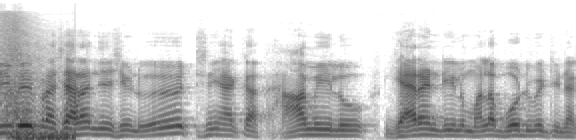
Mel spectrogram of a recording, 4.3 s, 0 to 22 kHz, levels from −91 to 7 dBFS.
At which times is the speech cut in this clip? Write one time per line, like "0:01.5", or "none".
0:02.0

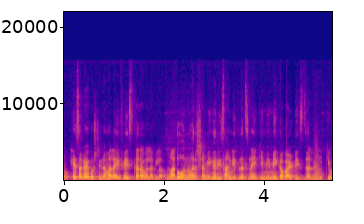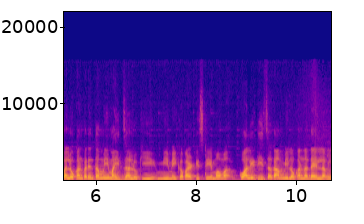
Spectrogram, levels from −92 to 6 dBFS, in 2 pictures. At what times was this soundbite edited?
0:02.2
0:05.1

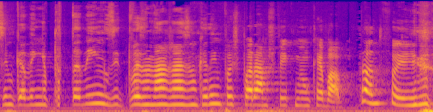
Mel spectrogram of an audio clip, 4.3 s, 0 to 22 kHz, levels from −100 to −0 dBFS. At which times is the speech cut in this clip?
none

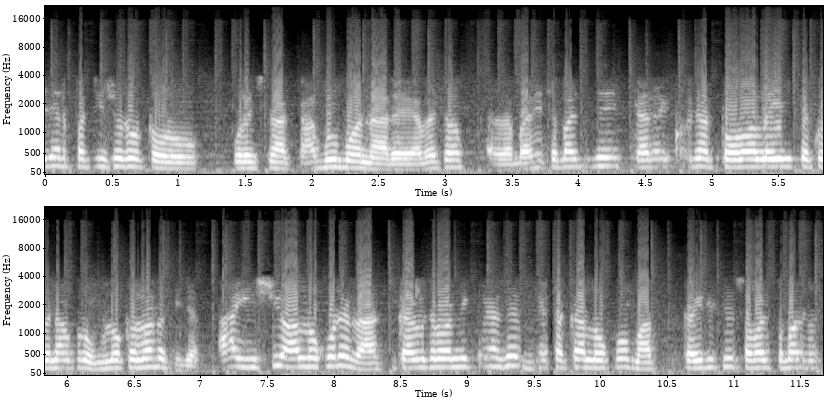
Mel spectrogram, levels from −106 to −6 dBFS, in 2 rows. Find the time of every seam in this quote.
0:03.3
0:07.1

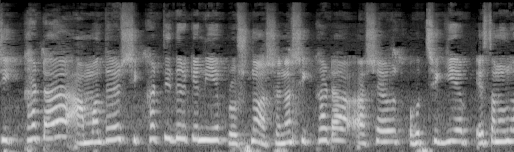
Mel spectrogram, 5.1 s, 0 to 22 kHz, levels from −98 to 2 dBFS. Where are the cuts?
none

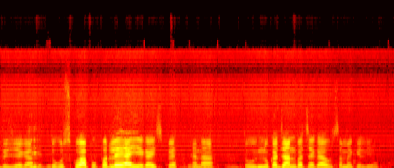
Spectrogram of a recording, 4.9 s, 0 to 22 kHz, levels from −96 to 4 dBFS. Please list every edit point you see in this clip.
none

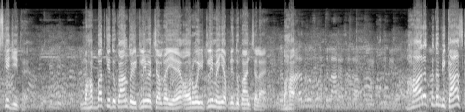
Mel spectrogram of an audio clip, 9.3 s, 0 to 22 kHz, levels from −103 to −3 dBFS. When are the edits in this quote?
none

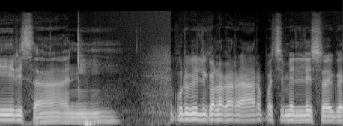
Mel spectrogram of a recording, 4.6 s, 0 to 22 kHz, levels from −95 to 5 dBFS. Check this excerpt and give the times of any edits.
0:02.3

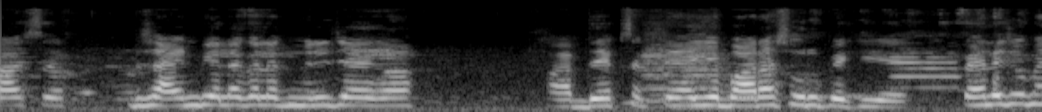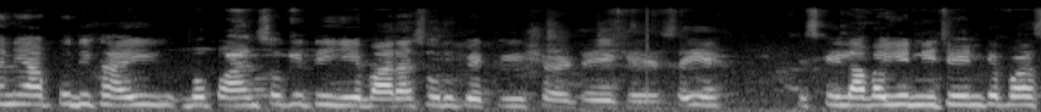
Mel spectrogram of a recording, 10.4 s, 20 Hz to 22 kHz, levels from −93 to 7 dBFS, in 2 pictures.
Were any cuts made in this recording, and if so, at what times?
none

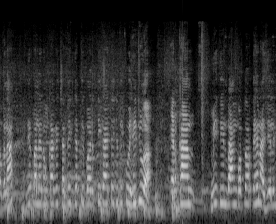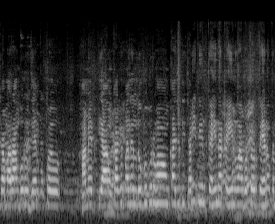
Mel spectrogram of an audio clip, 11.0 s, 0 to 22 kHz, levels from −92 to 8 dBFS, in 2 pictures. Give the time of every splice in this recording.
0:09.4

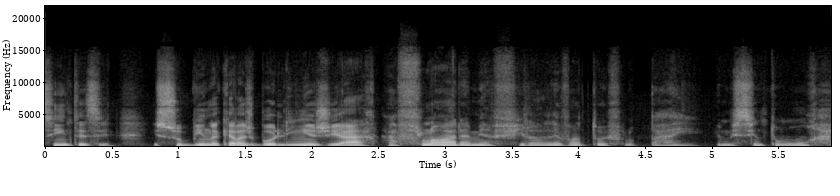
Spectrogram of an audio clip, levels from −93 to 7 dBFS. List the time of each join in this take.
0:02.6
0:04.9

